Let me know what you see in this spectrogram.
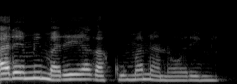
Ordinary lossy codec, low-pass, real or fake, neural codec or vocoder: AAC, 32 kbps; 9.9 kHz; fake; vocoder, 22.05 kHz, 80 mel bands, WaveNeXt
